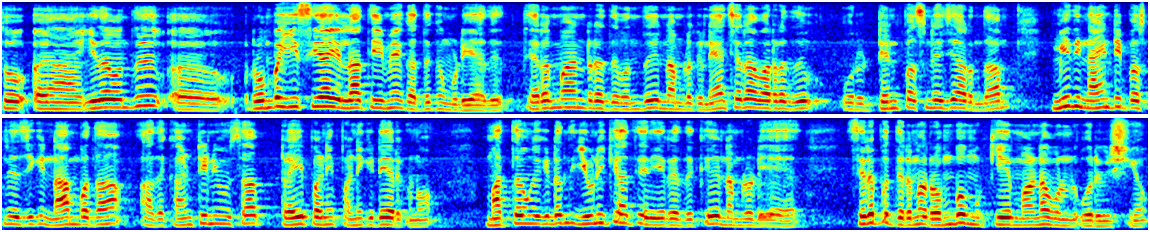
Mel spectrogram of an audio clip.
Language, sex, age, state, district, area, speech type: Tamil, male, 30-45, Tamil Nadu, Viluppuram, rural, spontaneous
